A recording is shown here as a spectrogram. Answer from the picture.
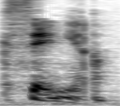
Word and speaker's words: Xenia: clear quickly very fast my name is pronounced Kia not Zena Kia there's no Z sound Isa um another thing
